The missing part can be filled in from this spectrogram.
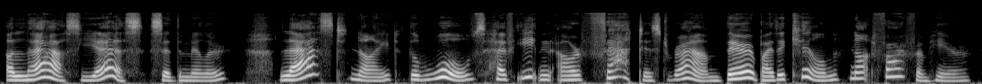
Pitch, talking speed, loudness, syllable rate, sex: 230 Hz, 135 wpm, -16 LUFS, 3.3 syllables/s, female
